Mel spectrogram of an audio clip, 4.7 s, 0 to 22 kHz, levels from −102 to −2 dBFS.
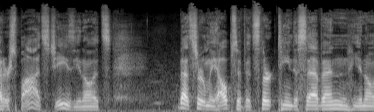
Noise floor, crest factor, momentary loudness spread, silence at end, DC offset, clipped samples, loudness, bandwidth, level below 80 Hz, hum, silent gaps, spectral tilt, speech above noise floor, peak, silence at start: -53 dBFS; 18 dB; 8 LU; 0 s; under 0.1%; under 0.1%; -25 LUFS; 19 kHz; -58 dBFS; none; none; -4 dB/octave; 28 dB; -8 dBFS; 0 s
